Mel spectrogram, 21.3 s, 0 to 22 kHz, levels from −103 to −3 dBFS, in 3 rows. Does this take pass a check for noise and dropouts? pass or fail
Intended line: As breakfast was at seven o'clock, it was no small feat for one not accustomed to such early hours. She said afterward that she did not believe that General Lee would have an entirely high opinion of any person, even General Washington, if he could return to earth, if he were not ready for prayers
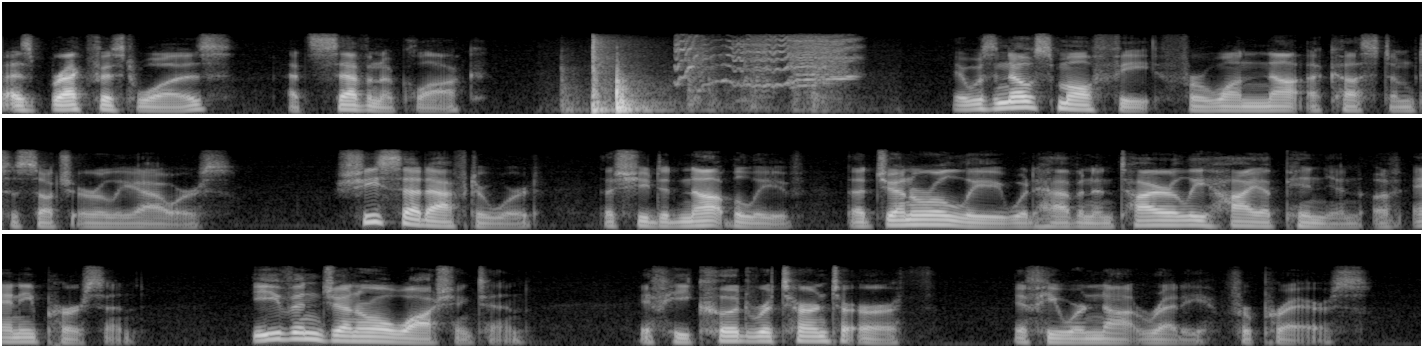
fail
